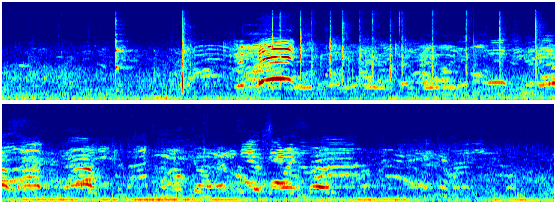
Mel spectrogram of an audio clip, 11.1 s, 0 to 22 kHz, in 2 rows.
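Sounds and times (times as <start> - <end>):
softball bat crack: 1.1 - 3.5
people shouting: 1.8 - 3.1, 4.1 - 10.7.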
